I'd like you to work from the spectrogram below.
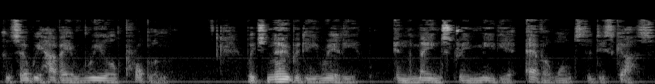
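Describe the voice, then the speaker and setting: With a British accent, a man speaks at a moderate pace in a very deep, low voice with fairly even intonation. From Britain. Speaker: radio show guest answering questions. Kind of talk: casual chat. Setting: radio show.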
